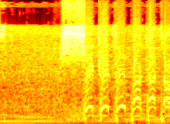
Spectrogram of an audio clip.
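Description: A man's voice praying aloud in quick, rising-and-falling syllables that start about a second in, after a short hiss. Under it runs a steady low hum of sustained background tones.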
